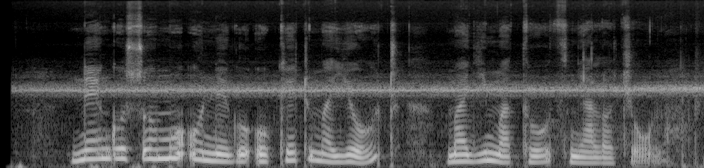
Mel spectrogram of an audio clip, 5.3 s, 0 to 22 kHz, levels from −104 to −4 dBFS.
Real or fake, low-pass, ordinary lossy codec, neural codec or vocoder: fake; none; none; vocoder, 44.1 kHz, 128 mel bands every 256 samples, BigVGAN v2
